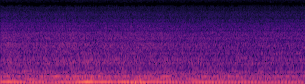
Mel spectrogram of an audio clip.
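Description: A steady low mechanical hum with a faint hiss.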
